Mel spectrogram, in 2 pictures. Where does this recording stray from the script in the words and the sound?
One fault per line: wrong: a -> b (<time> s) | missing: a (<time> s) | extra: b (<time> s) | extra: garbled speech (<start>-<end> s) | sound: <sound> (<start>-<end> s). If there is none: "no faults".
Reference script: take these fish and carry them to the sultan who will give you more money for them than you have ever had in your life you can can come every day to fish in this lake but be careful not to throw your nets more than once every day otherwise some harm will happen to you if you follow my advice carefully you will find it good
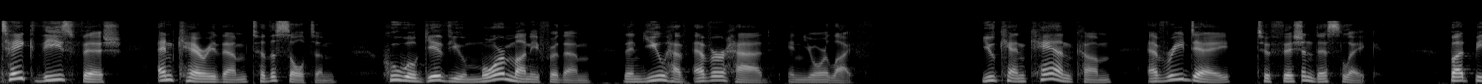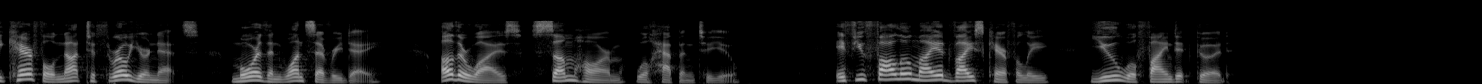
no faults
